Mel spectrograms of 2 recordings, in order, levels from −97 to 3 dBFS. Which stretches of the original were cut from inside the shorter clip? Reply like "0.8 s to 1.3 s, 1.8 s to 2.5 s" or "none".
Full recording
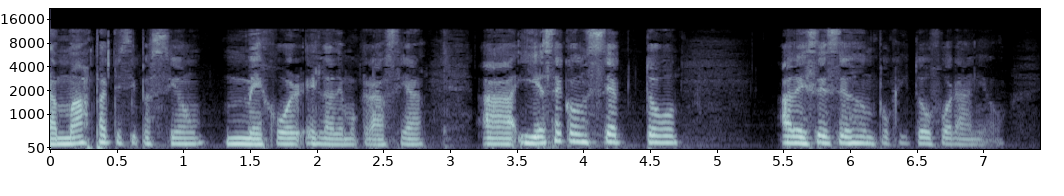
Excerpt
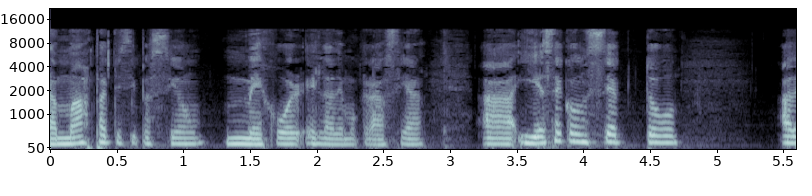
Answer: none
